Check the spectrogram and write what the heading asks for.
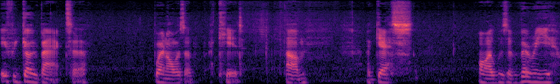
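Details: Stuttering (stammering) in an adult man who has stammered since childhood.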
